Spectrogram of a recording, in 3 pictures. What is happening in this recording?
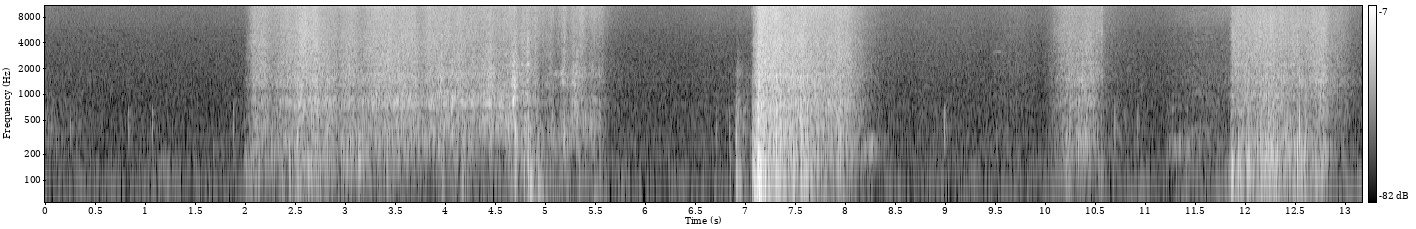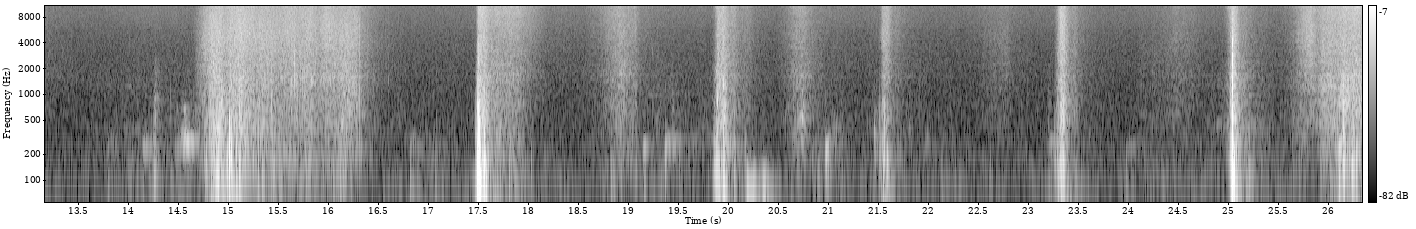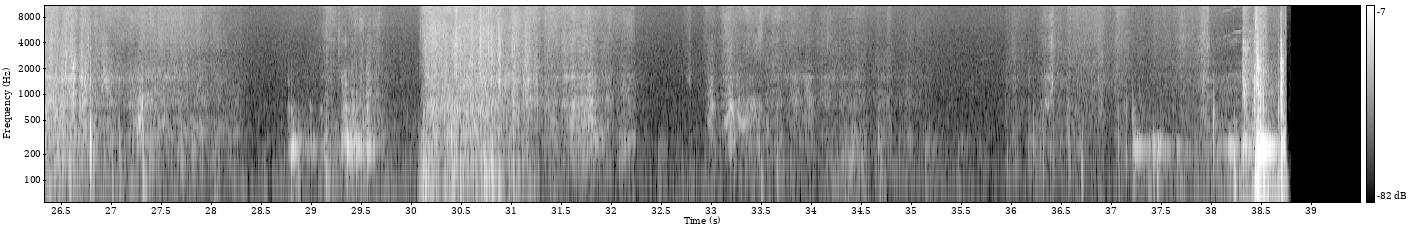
bed sheets moving hitting scratching
Some sounds of bed sheets recorded with a Roland R-26.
